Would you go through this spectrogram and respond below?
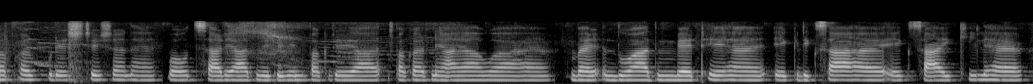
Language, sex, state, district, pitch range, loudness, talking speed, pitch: Hindi, female, Bihar, Muzaffarpur, 200-210 Hz, -22 LUFS, 140 wpm, 205 Hz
